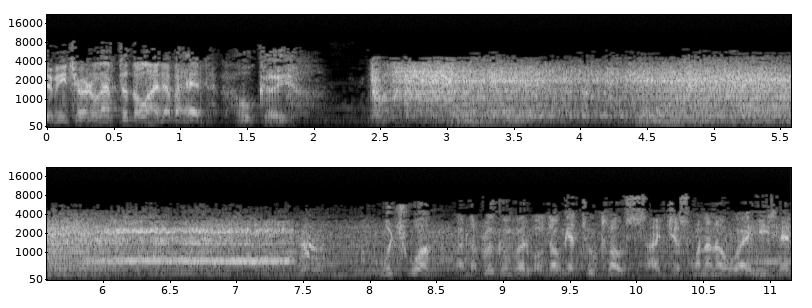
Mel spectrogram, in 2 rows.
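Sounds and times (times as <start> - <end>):
speech: 0.0 - 3.2, 8.1 - 11.1
taxi cab engine starting: 2.4 - 11.1.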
